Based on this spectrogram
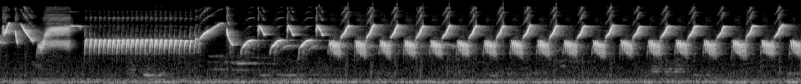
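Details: Panda canary in full song, used as a lure to get other canaries singing. A few bright whistles and a held buzzy note give way to a long, steady, fast trill of repeated chirps, several per second.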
